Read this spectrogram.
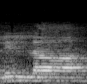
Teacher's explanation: پہلے زیر آ جائے للہ، اب باریک پڑھ رہے ہیں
